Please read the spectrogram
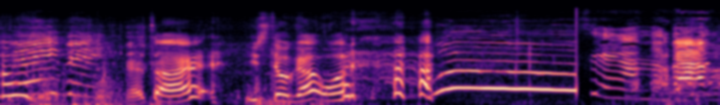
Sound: laughs

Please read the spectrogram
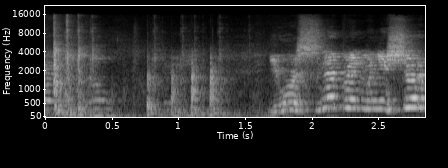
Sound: knock knock knock

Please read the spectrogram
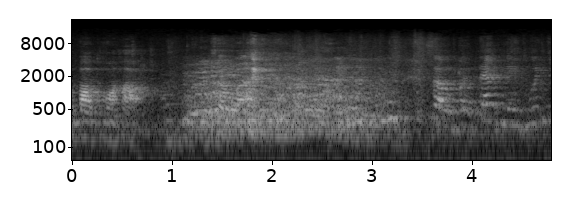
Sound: laughter

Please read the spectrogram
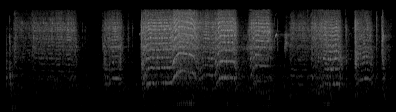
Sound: drill whirring

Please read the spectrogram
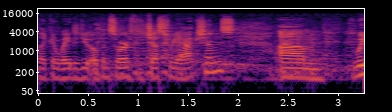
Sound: audience laughs

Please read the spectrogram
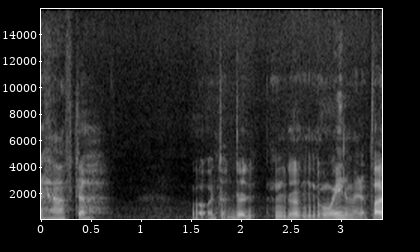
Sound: stutters

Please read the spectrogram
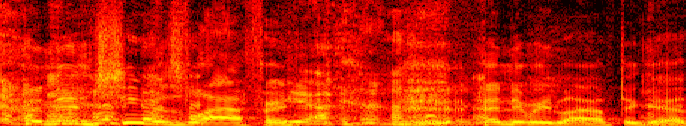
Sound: laughing

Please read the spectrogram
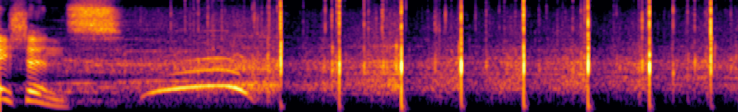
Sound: applauding

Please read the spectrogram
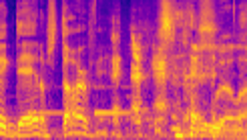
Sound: laughter

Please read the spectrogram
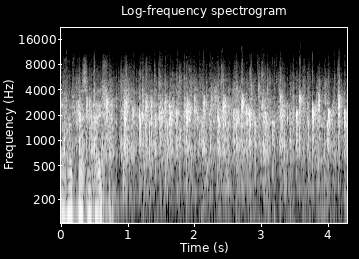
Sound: applause

